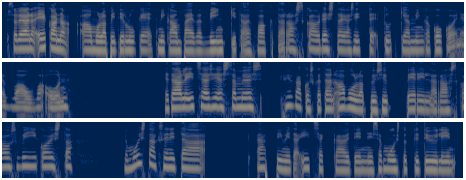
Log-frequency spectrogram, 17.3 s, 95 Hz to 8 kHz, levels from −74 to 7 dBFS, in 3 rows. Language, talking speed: Finnish, 160 wpm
